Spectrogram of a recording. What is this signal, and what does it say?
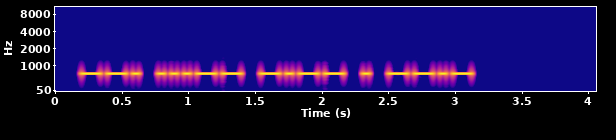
Morse code, heard as a keyed tone, about 25 wpm, 700 Hz. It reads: G3YEQ
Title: DXCC-100 Call Signs - 5 Characters - 25wpm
